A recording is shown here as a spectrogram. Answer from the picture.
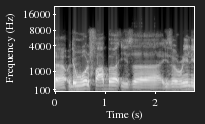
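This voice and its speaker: A man with an Italian accent talks at a fairly low pitch with ordinary pitch variation and a dark, mellow tone. The sound is dry and close, with no echo. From Italy. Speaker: game designer. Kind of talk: interview. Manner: halting.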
